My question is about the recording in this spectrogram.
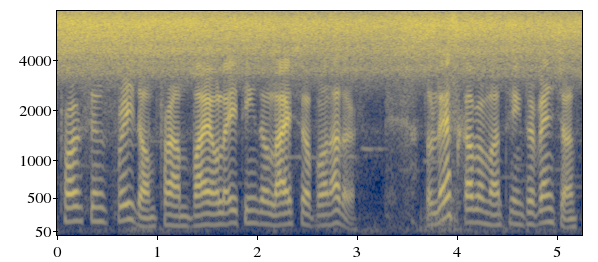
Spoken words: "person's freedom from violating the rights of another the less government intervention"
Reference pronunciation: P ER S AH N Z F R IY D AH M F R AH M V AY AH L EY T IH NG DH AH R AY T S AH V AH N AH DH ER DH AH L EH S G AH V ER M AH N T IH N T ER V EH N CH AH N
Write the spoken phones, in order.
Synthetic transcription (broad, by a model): P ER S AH N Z F R IY D AH M F R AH M V AY AH L EY T IH NG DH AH L AY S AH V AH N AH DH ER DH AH L EH S G AH V ER M AH N T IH N T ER V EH N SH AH N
